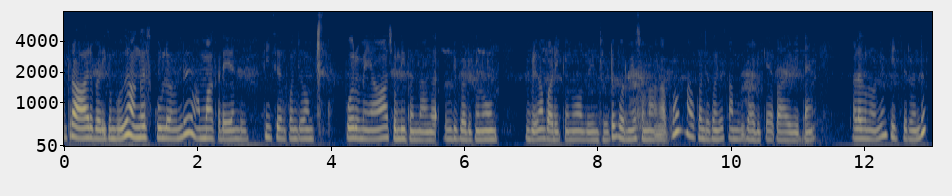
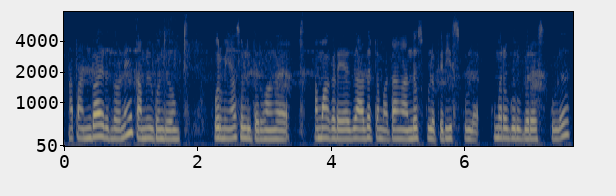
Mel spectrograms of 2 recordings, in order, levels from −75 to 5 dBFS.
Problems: none marked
